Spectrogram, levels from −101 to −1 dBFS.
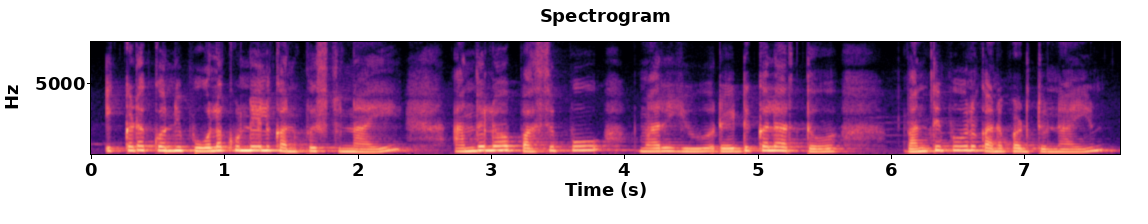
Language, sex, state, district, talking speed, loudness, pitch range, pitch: Telugu, female, Telangana, Hyderabad, 100 wpm, -15 LUFS, 215-280 Hz, 245 Hz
